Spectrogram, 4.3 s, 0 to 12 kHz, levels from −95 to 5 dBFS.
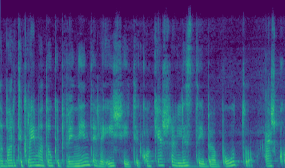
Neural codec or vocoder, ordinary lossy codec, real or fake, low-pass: none; Opus, 64 kbps; real; 10.8 kHz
